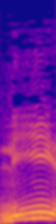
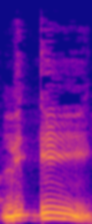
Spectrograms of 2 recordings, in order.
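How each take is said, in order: First: The two vowels are merged into one syllable. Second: The two vowels are pronounced as separate syllables. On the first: The speaker calls it wrong. "লি না" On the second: The speaker calls it right.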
